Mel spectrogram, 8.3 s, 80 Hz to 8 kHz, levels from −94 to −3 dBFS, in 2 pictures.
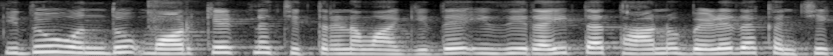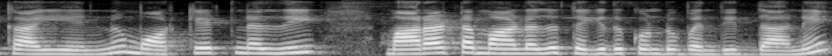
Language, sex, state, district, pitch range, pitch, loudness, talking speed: Kannada, female, Karnataka, Shimoga, 225-265 Hz, 240 Hz, -16 LUFS, 115 wpm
